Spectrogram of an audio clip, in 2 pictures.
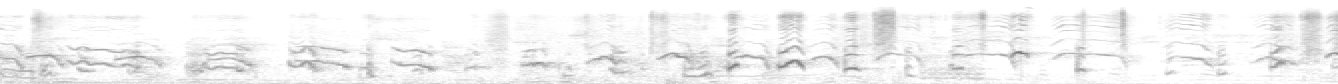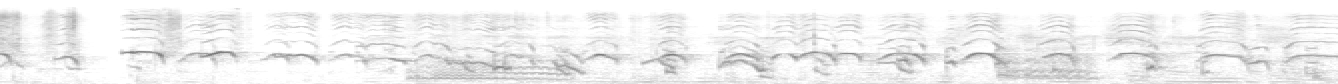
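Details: Multiple Goldendoodle puppies calling for their mother, producing a dense, continuous clamour of high-pitched squealing yelps and whines, with short lulls and some low grumbling growls beneath the overlapping cries.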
